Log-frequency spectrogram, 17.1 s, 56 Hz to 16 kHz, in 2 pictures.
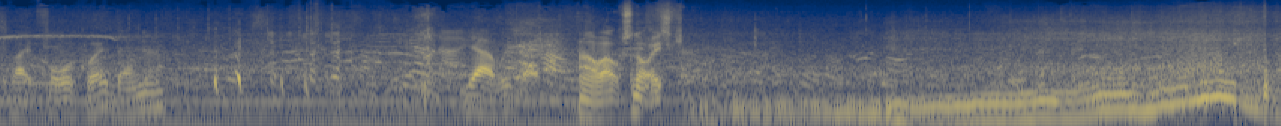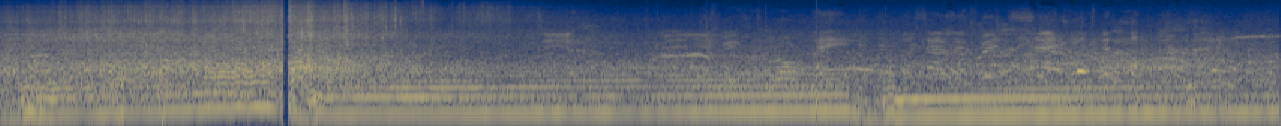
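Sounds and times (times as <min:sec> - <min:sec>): car passing with rush of noise: 0:01.1 - 0:17.0
rally car engine revving: 0:04.6 - 0:17.0.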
